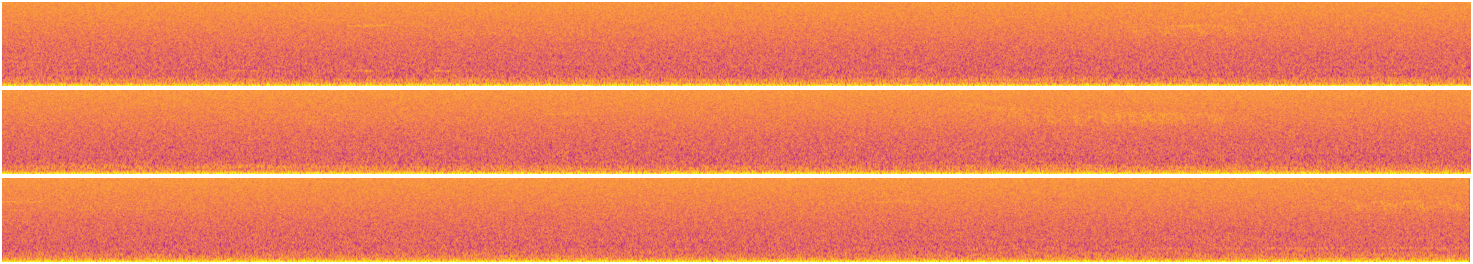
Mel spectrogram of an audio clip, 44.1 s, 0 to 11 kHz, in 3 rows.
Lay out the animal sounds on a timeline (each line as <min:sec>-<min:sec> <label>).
0:03.0-0:04.0 Black-throated Green Warbler (Setophaga virens)
0:03.5-0:04.8 Mourning Dove (Zenaida macroura)
0:11.4-0:12.4 Ovenbird (Seiurus aurocapilla)
0:24.9-0:26.9 Ovenbird (Seiurus aurocapilla)
0:29.4-0:31.3 Ovenbird (Seiurus aurocapilla)
0:37.9-0:38.6 Black-throated Green Warbler (Setophaga virens)
0:42.5-0:44.1 Ovenbird (Seiurus aurocapilla)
